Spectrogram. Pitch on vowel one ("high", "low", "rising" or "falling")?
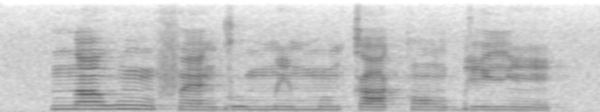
high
